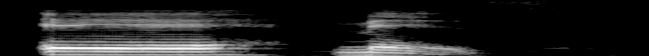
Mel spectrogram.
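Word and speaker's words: Hermès: Hermes. Yes. So the H in French is always mute, Silent.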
